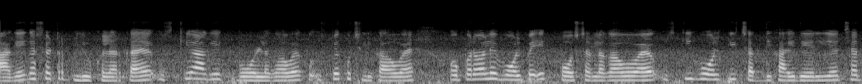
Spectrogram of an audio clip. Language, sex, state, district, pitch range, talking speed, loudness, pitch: Hindi, female, Bihar, Vaishali, 185-240 Hz, 265 wpm, -16 LUFS, 200 Hz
